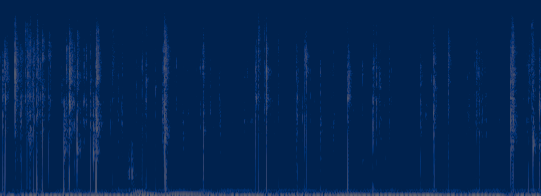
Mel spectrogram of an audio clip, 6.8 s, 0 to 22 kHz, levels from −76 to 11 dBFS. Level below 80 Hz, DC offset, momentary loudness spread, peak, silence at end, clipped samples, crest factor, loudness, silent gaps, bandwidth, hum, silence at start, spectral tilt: -60 dBFS; under 0.1%; 14 LU; -18 dBFS; 0 s; under 0.1%; 32 dB; -49 LUFS; none; 17 kHz; none; 0 s; -0.5 dB/octave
